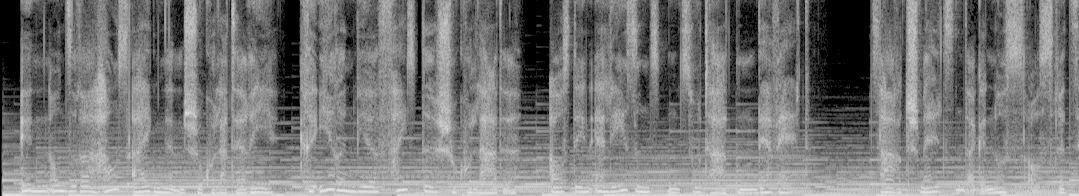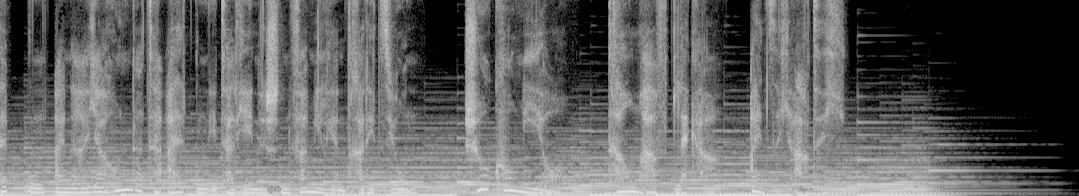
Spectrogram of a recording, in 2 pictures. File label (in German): Werbung Schokolade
